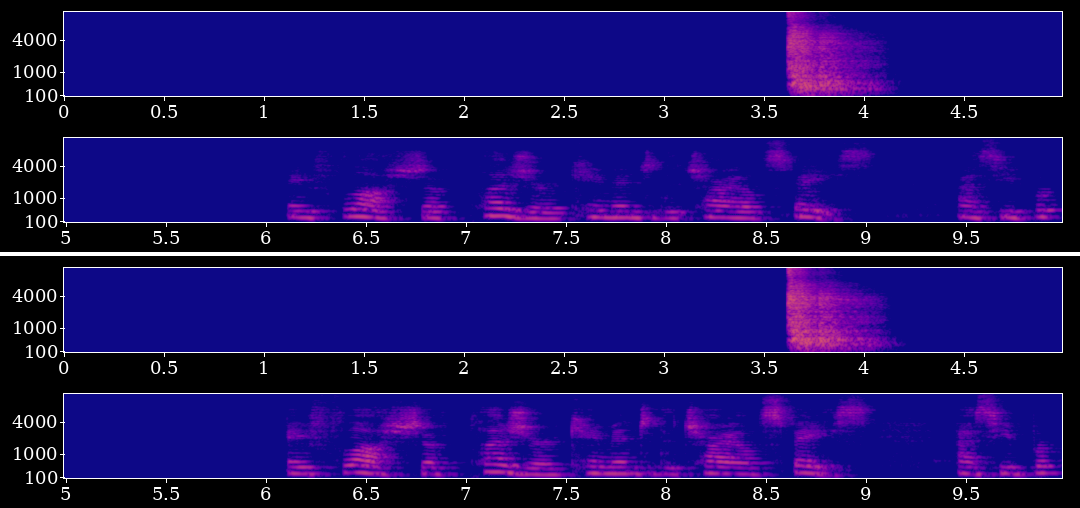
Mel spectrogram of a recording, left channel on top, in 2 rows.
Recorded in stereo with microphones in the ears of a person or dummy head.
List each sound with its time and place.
3.6 s a gunshot: 5° right (ahead or behind), 1.7 m
6.1 s a woman speaking: 65° right (ahead or behind), 3 m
